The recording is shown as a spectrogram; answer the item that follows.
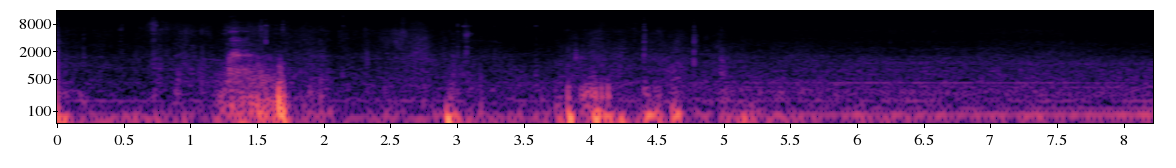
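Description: Footsteps through long grass and nettles, with rustling and a few irregular knocks.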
